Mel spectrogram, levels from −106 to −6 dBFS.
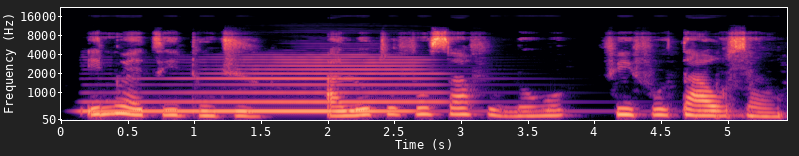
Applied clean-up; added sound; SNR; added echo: classical method log-MMSE.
